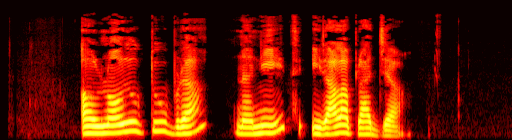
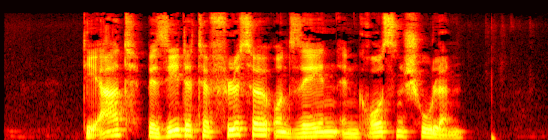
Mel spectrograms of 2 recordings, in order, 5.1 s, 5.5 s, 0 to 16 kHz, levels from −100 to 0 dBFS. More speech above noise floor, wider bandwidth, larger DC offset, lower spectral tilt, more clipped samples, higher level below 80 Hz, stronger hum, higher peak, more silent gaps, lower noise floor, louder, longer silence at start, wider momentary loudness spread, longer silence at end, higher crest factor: first, 62 dB vs 49 dB; second, 10 kHz vs 11.5 kHz; neither; first, -6.5 dB/octave vs -4 dB/octave; neither; second, -74 dBFS vs -42 dBFS; neither; about the same, -2 dBFS vs 0 dBFS; neither; first, -80 dBFS vs -66 dBFS; second, -20 LUFS vs -17 LUFS; about the same, 0.8 s vs 0.85 s; first, 10 LU vs 7 LU; first, 1.1 s vs 0.55 s; about the same, 18 dB vs 18 dB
